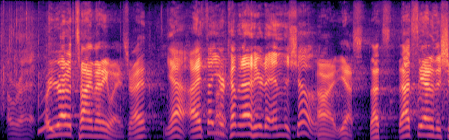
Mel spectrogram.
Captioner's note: applause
